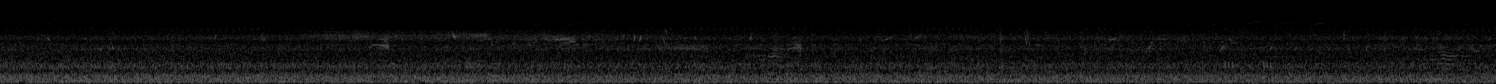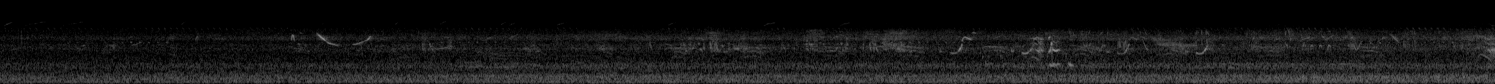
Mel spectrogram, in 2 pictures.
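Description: Wild birds calling over a steady outdoor background hiss. There are a few scattered calls at first, then two sharp calls a little past halfway, and a busier run of short chirps and calls near the end.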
